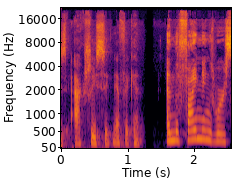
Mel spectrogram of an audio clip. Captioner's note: voice-over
